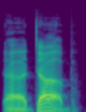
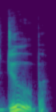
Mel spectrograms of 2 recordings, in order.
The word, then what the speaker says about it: Doob: know that your last name is not actually pronounced Dub. It's Doob, but you don't ever correct anybody.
